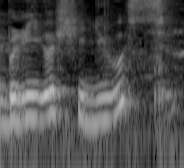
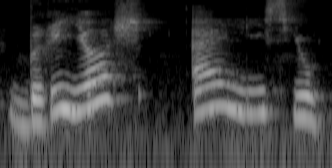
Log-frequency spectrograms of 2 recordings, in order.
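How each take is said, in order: First: Brioche runs straight into 'licius' with no 'a'. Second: An 'a' vowel is heard before 'licius'. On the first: The speaker calls it wrong. "vous devez toutes être en train de rire de moi quand je prononce le nom" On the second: The speaker calls it right. "il se prononce brioche alicius"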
